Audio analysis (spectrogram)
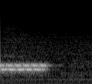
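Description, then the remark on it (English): A phone rings once: a brief, steady electronic two-tone burst lasting about half a second, fairly clear, then it cuts off into quiet. “Oh, I forgot to disconnect my phone.”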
